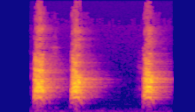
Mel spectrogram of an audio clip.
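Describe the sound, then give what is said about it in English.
A dog on a farm barks three times, two quick barks close together, then a short pause before a third. The barks are loud and sharp, with silence between them and no voices. “I have got a dog.”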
